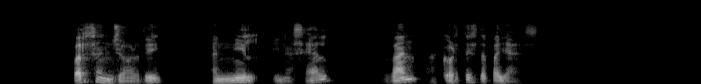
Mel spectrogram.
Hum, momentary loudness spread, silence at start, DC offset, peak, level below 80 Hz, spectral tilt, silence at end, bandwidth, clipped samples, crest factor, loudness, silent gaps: none; 12 LU; 0.75 s; under 0.1%; -6 dBFS; -54 dBFS; -5.5 dB/octave; 1.65 s; 7.6 kHz; under 0.1%; 26 dB; -31 LUFS; 1.70-1.87 s, 2.66-2.73 s, 3.55-3.79 s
